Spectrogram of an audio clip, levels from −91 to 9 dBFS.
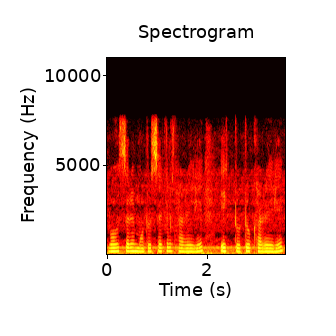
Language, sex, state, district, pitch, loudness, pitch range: Hindi, female, Uttar Pradesh, Muzaffarnagar, 195 Hz, -16 LUFS, 185-205 Hz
